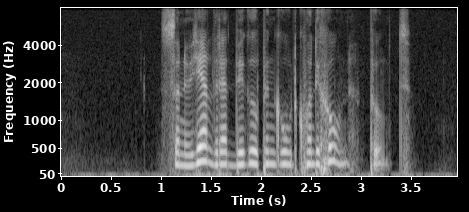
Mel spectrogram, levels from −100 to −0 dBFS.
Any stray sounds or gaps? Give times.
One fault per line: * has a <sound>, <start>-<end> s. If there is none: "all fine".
all fine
